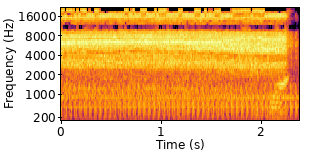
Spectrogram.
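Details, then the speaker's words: Used Sanborn 1.6 hp air compressor that had bogged and wouldn't pass 20 psi (capacitors suspected), start test with tank drained to about 95–100 psi: pump chugs at a quick even beat without bogging. Normal start under tank pressure. "on at about 95. So, motor had no trouble starting. I think we're done."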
